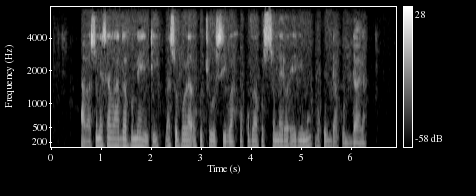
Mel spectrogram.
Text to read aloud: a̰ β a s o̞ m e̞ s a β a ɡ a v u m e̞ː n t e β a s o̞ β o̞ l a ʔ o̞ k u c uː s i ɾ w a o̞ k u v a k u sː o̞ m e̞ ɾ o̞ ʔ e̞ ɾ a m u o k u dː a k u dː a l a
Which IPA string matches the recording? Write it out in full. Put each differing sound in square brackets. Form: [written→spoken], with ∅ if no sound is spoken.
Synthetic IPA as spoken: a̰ β a s o̞ m e̞ s a β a ɡ a v u m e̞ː n t [e→i] β a s o̞ β o̞ l a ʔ o̞ k u c uː s i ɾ w a o̞ k u v a k u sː o̞ m e̞ ɾ o̞ ʔ e̞ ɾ [a→i] m u o k u dː a k u dː a l a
